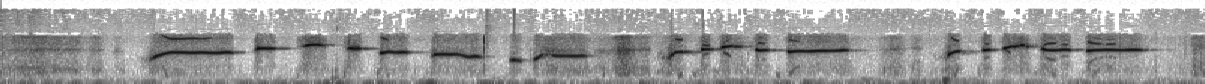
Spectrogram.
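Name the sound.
man whistling a tune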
